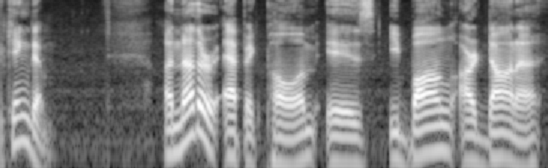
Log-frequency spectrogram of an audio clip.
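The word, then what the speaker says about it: Ibong Adarna: another epic poem is ibong ardana ibong ardana i got it i got it right he gave it to me phonetically so it's good written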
